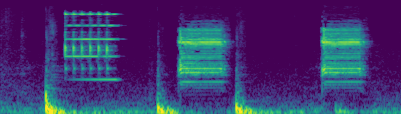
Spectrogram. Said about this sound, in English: So, we're going to test our buzzers.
